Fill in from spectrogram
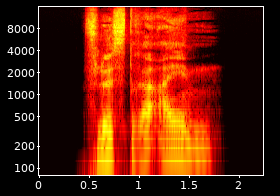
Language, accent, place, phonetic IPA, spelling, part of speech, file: German, Germany, Berlin, [ˌflʏstʁə ˈaɪ̯n], flüstre ein, verb, De-flüstre ein.ogg
- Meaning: inflection of einflüstern: 1. first-person singular present 2. first/third-person singular subjunctive I 3. singular imperative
